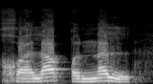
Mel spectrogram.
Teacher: इस नून को लाम से मिलाएंगे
